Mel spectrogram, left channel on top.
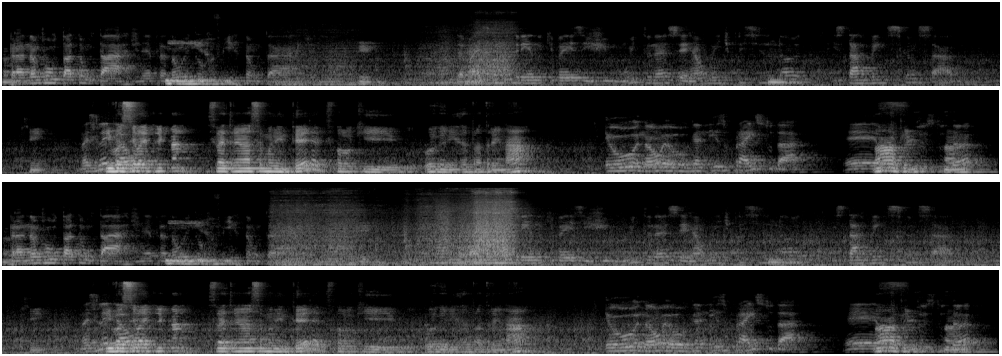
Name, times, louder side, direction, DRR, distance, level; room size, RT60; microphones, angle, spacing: voice 1, 0.1-3.4 4.2-8.0 8.3-9.9 10.7-11.3 15.8-18.0 18.4-19.6, equal, 10° left, 4 dB, 1.1 m, -36 dB
voice 2, 1.6-2.3 3.6-3.8 4.6-4.8 7.7-7.9 10.2-10.4 11.0-15.3 18.7-19.6, left 2 dB, 40° left, 6 dB, 0.5 m, -28 dB
sound 1, 2.7-17.5, right 7 dB, 80° right, 0.4 m, -39 dB
8.4 x 5.8 x 7.4 m, 0.90 s
head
